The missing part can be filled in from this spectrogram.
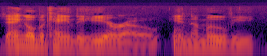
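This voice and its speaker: A man in a casual group discussion, talking in an animated way, often repeating and restarting his phrases. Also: medium pitch, moderate pace.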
